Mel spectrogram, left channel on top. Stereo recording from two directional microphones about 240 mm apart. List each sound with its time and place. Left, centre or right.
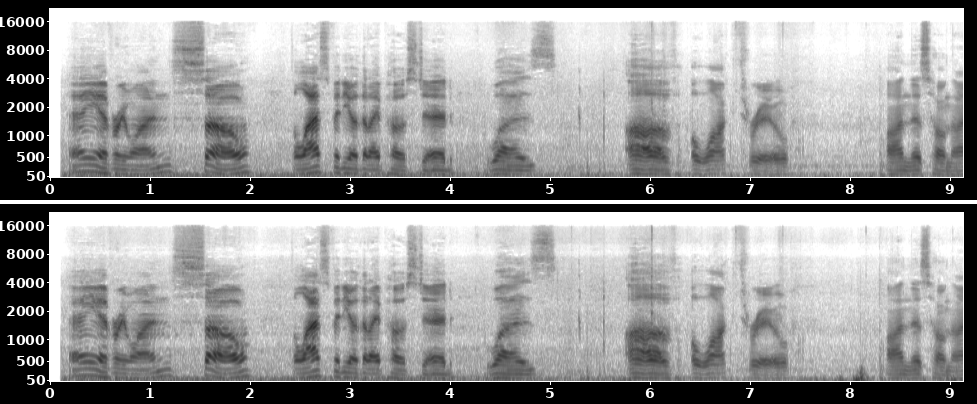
0.2 s speech: centre
4.4 s speech: right
5.8 s speech: centre
8.4 s speech: centre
